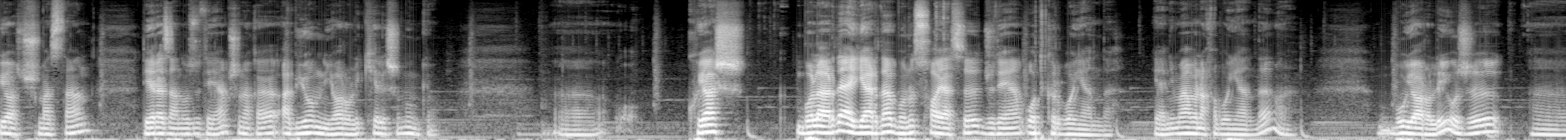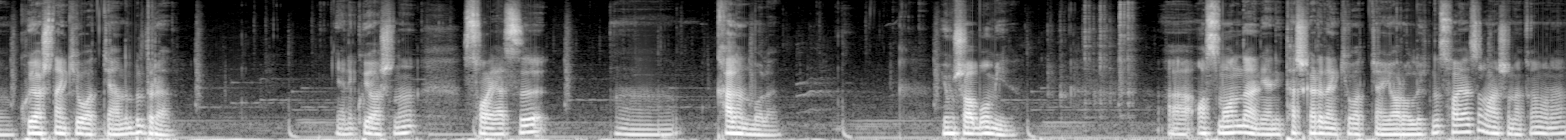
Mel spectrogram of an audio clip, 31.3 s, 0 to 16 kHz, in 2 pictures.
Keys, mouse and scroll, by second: 7.6 click, 7.7 click, 8.7-9.8 typing, 12.6 scroll, 13.6-15.1 middle drag, 13.6 typing, 15.2 scroll, 16.1 scroll, 17.6 scroll, 19.1-20.3 scroll, 24.6 click, 24.8 click, 25.8-27.0 typing, 30.2 scroll.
